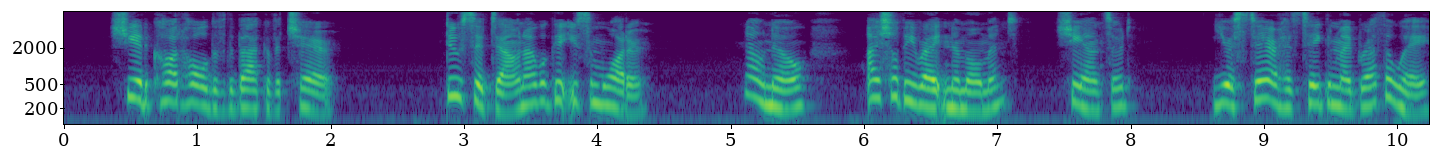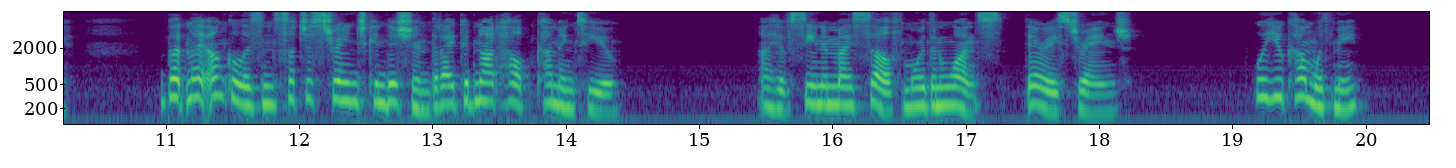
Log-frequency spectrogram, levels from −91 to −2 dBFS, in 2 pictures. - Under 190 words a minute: No, average, 200 wpm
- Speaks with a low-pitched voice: No, high, 230 Hz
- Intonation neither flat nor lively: Yes, average, 4.6 semitones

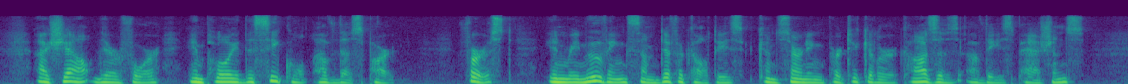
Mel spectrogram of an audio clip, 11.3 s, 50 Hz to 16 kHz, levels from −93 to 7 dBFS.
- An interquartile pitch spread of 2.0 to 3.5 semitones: No, average, 3.9 semitones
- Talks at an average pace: No, slow, 105 wpm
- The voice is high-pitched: No, medium, 140 Hz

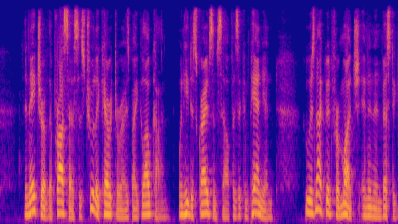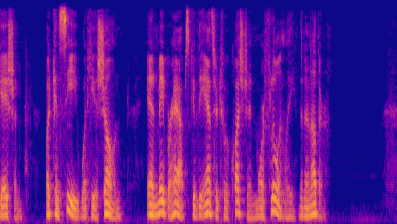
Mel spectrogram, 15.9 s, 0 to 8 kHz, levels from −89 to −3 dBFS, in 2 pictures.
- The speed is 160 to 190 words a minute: Yes, average, 175 wpm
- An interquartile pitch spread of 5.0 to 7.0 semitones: Yes, wide, 5.4 semitones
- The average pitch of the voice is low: Yes, low, 120 Hz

